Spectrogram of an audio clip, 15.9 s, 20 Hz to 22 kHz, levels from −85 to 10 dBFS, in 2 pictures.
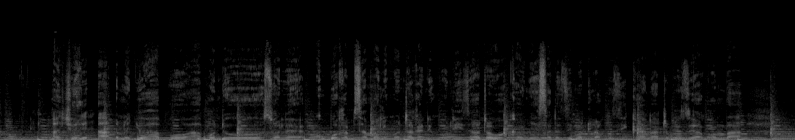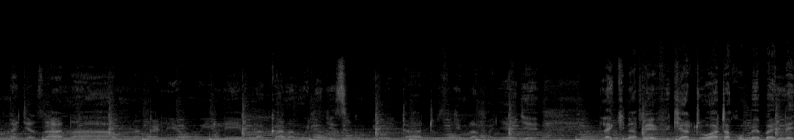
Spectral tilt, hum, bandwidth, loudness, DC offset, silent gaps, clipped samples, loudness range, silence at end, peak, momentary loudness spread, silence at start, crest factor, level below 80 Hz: -5 dB/octave; none; 16 kHz; -45 LUFS; under 0.1%; none; under 0.1%; 3 LU; 0 s; -26 dBFS; 6 LU; 0 s; 18 dB; -50 dBFS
